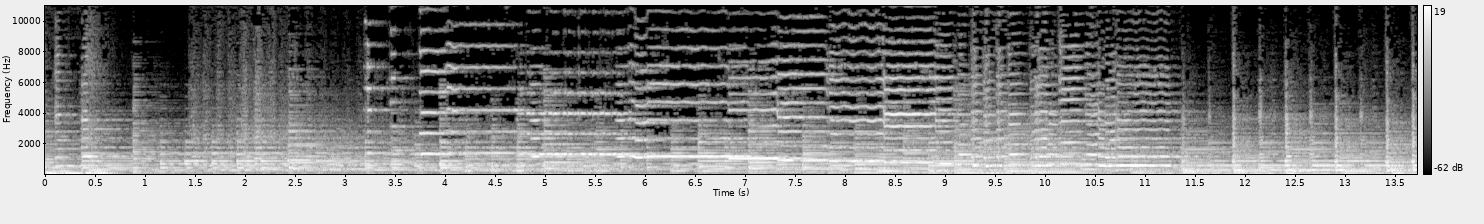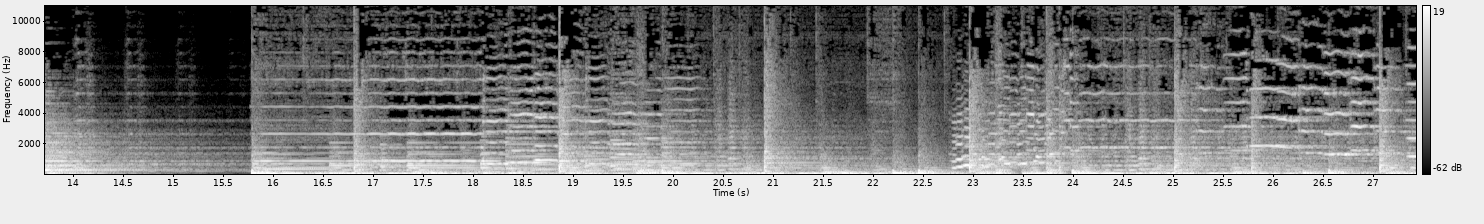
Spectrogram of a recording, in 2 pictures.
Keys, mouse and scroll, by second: 0.2 click, 1.6 click, 2.4 right click, 3.7 click, 5.0 click, 6.1-8.5 typing, 9.3 click, 10.2 click, 11.8-20.5 drag, 20.9 click, 22.7 click, 23.7-24.2 scroll down 1, 24.6-26.4 drag.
